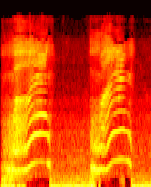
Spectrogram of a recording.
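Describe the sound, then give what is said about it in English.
A cat meows twice, fairly loud, each call a drawn-out, wavering cry with a short pause between them and no voices around. “Cookie is the cat, by the way.”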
